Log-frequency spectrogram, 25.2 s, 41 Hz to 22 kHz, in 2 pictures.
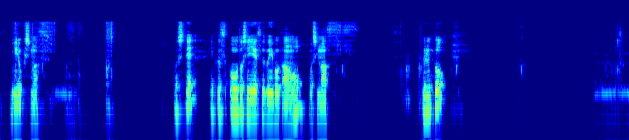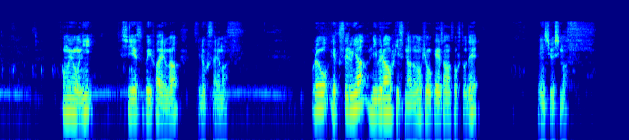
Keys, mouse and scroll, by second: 1.3 m, 6.6-8.5 drag.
